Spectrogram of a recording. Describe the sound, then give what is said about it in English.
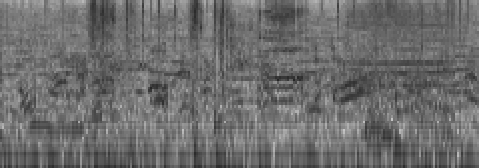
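Several wavering sheep bleats rise out of a loud, dense, chaotic din, repeating over nearly five seconds with a steady low rumble and clatter underneath. “But, at one point, a sheep gets launched through the air.”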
